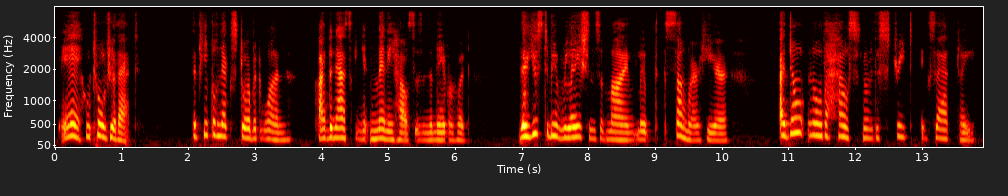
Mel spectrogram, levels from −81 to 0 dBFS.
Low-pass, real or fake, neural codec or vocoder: 7.2 kHz; fake; codec, 32 kHz, 1.9 kbps, SNAC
